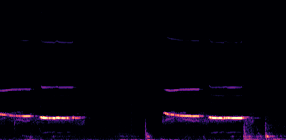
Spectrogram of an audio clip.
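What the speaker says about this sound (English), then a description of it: "Or you might hear a chickadee." Two clear whistled chickadee calls, each a high sustained note that drops slightly in pitch, separated by a short pause with faint background rustle.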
